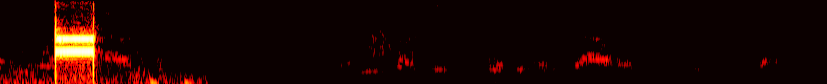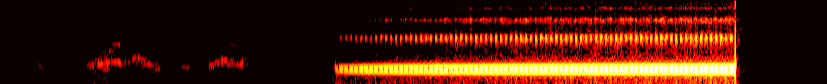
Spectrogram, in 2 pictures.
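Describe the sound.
A single short telephone keypad tone as zero is dialed on an automated phone menu. Quiet follows, then a longer steady tone lasting about two seconds.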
